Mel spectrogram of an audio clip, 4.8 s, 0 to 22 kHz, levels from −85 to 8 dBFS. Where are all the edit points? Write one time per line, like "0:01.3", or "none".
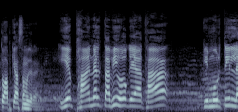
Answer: none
